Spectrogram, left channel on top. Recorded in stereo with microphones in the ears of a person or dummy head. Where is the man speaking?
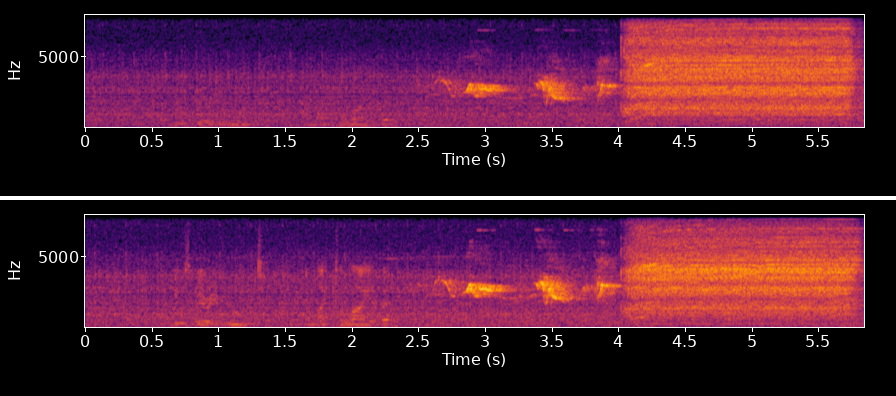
45° right (ahead or behind), 2.5 m.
